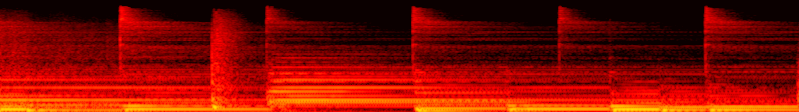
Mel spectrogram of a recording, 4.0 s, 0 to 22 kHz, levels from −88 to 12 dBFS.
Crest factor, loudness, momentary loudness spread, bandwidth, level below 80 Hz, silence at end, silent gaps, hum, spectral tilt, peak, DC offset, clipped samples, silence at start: 14 dB; -29 LUFS; 5 LU; 17 kHz; -38 dBFS; 0 s; none; none; -7.5 dB/octave; -14 dBFS; under 0.1%; under 0.1%; 0 s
